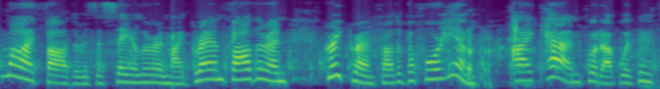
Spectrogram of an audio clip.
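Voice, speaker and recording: A spirited sailor's wife who teases with easy charm. Her voice is a little high, and the recording sounds slightly dull. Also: animated, normal speed, slight background noise. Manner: playful, warm-hearted. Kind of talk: audio drama acting.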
